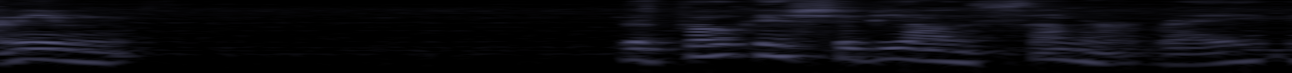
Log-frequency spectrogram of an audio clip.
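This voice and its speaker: A woman with a very deep, low pitch and a dark, mellow, somewhat breathy tone speaks with ordinary pitch variation over light background noise. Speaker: psychic medium vlogger. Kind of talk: casual vlog chat, opinion rant. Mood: exasperated, critical. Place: home room.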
